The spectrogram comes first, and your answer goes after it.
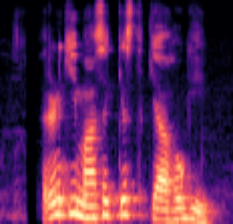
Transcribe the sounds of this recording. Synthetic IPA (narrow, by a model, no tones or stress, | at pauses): ɾɪɳkiːmãːsekɪst̪kjaːɦoːɡiː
